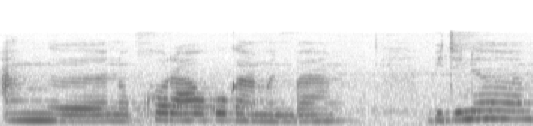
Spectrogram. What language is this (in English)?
Bodo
